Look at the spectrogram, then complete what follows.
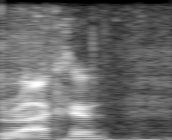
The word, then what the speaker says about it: Rache: I am a little bit sad that Rage over here, or how is it pronounced in German? With Rache.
